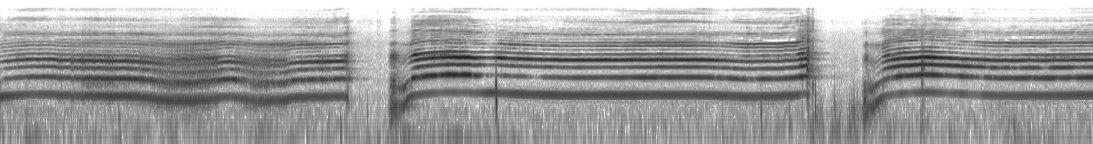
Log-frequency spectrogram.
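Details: Domestic cat giving three long, drawn-out meows, each starting with a rising slide and then holding a steady, rich, wavering tone for several seconds, separated by brief pauses; indoors with no other sounds.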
